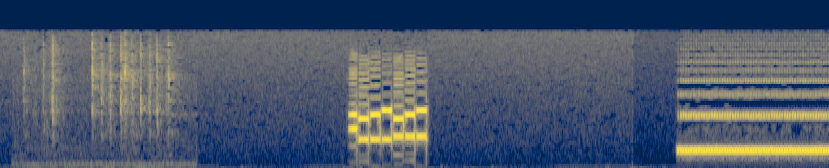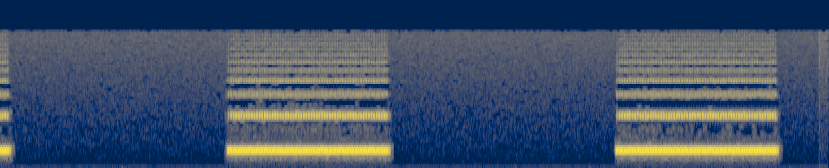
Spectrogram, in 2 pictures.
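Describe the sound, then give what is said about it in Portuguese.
A telephone call to a radio guest begins with a burst of clattering key presses and a short warbling tone. Three long, even ringing tones follow, each separated by a pause of silence. “Vamos então telefonar para ela, que já está nos aguardando a ligação.”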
